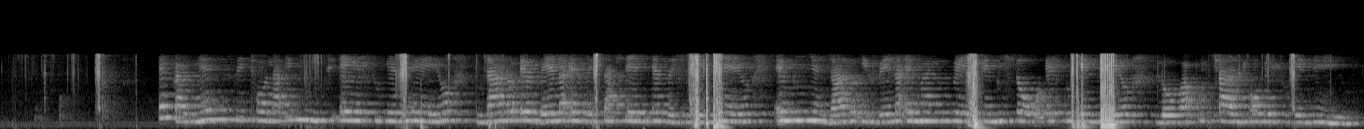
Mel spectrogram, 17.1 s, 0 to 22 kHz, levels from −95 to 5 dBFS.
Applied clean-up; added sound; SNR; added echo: none; Packing tape, duct tape / Tearing; -1 dB; reverberation time 0.9 s.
